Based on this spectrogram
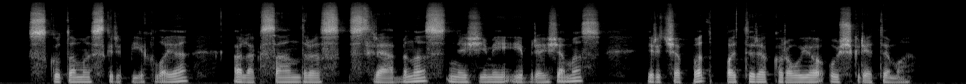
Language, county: Lithuanian, Vilnius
